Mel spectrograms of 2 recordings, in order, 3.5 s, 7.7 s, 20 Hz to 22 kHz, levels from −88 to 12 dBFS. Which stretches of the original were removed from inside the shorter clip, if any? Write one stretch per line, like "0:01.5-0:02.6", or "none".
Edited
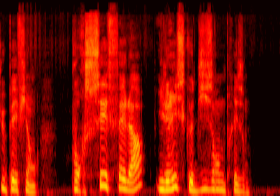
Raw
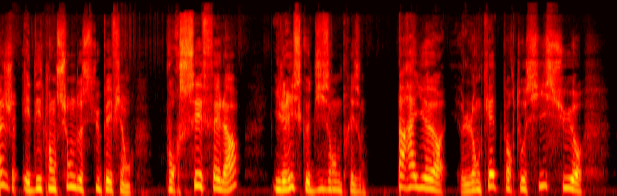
0:03.1-0:03.3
